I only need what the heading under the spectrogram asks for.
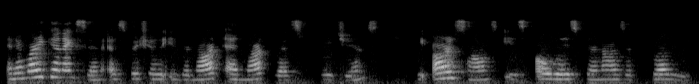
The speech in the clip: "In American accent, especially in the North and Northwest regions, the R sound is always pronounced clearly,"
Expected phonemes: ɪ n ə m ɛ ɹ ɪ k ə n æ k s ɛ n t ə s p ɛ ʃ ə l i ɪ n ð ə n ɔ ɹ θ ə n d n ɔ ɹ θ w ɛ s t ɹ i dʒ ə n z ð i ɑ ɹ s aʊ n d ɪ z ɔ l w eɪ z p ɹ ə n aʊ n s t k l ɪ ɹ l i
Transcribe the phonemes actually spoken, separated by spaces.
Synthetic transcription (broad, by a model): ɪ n ə m ɛ ɹ ɪ k ə n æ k s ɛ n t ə s p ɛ ʃ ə l i ɪ n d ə n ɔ ɹ t ə n d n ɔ ɹ t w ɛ s t ɹ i dʒ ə n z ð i ɑ ɹ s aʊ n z ɪ z ɔ l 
